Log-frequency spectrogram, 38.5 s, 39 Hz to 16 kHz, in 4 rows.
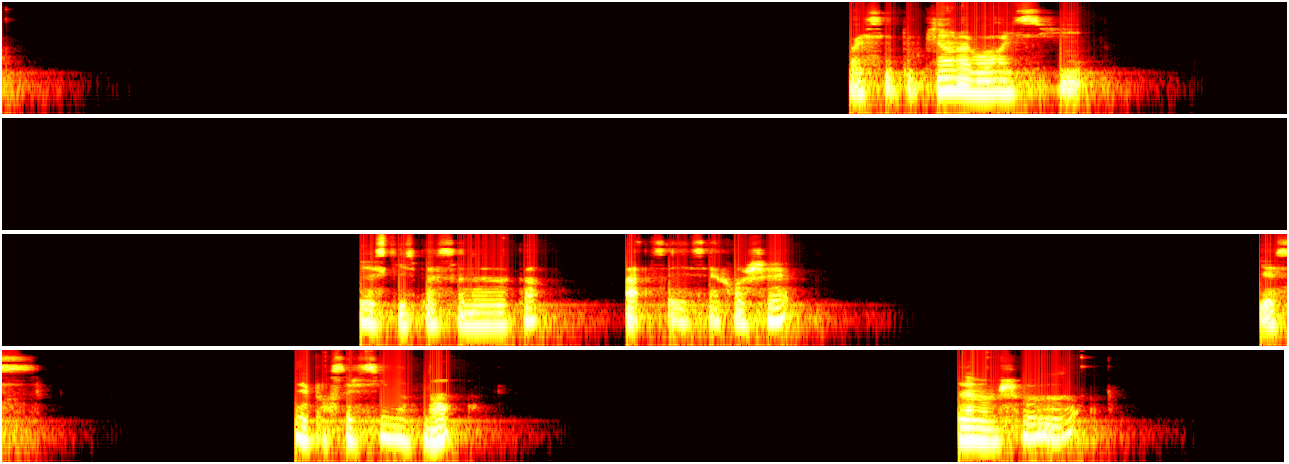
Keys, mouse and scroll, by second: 0.2 alt+click, 0.2 alt+middle click, 0.9 alt+click, 1.6 alt+middle click, 2.4 alt+click, 3.2 alt+right click, 4.0 click, 5.5-6.1 scroll, 6.1 alt+middle click, 6.6-7.0 scroll, 7.5-8.0 alt+scroll, 8.5-9.4 alt+scroll, 9.4 alt+middle click, 9.4-9.8 alt+scroll, 10.4-11.4 alt+scroll, 11.4-13.0 c, 13.3 middle click, 13.3 c, 14.3 middle click, 15.1-20.9 typing, 17.8 middle click, 20.9 middle click, 22.3-28.4 typing, 28.2 scroll, 29.1-29.8 scroll, 30.0-31.1 alt+middle click, 30.2 middle click, 30.5 middle click, 30.7 middle click, 31.6 click, 33.8 alt+middle click, 34.7 alt+middle click, 35.5 alt+click, 36.2 alt+middle click, 37.2 alt+click, 38.1 alt+right click, 38.1 c.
